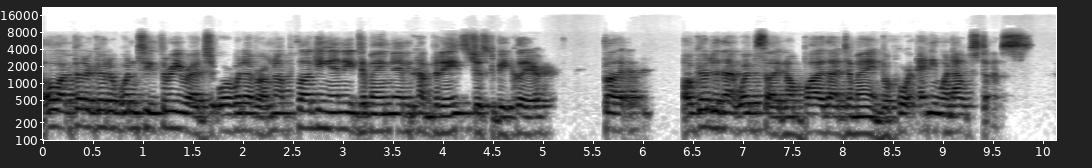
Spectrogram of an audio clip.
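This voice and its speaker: With an American accent and a plain, everyday voice, a man talks at a fairly quick pace and a fairly high pitch, with fairly even intonation and very even loudness. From US Midwest, Champaign-Urbana, Illinois. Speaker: marketing agency owner and networking coach. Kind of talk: casual interview.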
